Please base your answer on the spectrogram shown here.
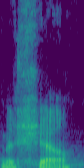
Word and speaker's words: Michelle: And it's actually Michelle. It's pronounced Michelle.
